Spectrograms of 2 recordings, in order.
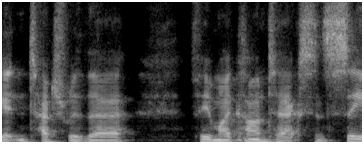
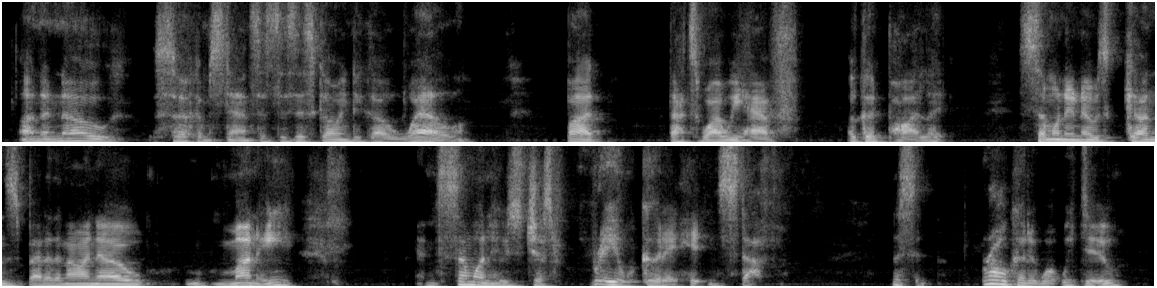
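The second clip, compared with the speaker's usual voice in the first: hushed, lowered voice. Game master's character pitches a risky job to the crew, dropped, lowered voice. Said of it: "and I'll kind of drop my voice".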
